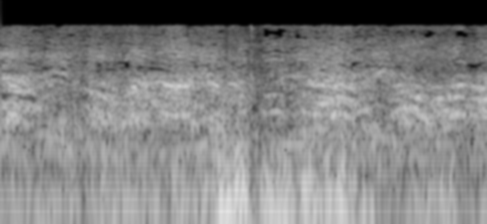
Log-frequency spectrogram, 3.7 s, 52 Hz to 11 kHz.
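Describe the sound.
A crowd of protesters outside the conference center in Copenhagen shout together "We are peaceful, what about you?" as Danish police arrest over 200 people, a dense, continuous roar of overlapping voices, steady and loud, with a brief surge of intensity midway through.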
